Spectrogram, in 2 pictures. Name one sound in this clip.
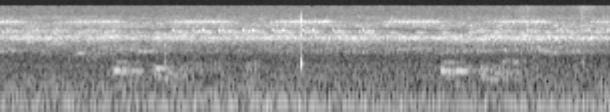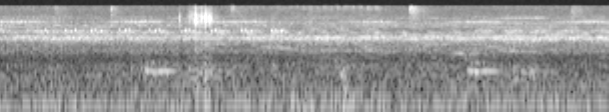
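A bird gives a short two-note whistle again and again.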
